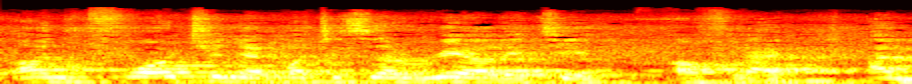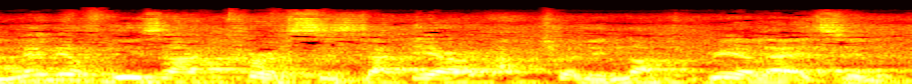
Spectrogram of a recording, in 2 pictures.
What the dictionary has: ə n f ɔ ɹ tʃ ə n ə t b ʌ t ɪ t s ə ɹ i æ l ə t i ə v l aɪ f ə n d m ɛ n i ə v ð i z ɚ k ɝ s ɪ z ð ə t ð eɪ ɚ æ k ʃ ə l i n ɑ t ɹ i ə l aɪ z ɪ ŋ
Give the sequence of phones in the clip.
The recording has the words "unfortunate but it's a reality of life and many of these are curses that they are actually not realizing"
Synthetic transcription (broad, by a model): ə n f ɔ ɹ tʃ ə n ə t b ʌ t ɪ t s ə ɹ i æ l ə t i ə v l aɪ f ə n m ɛ n i ə v ð i z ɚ k ɝ s ɪ z ð ə t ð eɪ ɚ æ k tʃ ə l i n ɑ t ɹ i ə l aɪ z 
